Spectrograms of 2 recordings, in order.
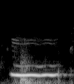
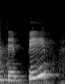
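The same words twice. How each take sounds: First: High-pitched beep sound; imitated beep. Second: Said in the usual way. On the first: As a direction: squeak it out like a tone.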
